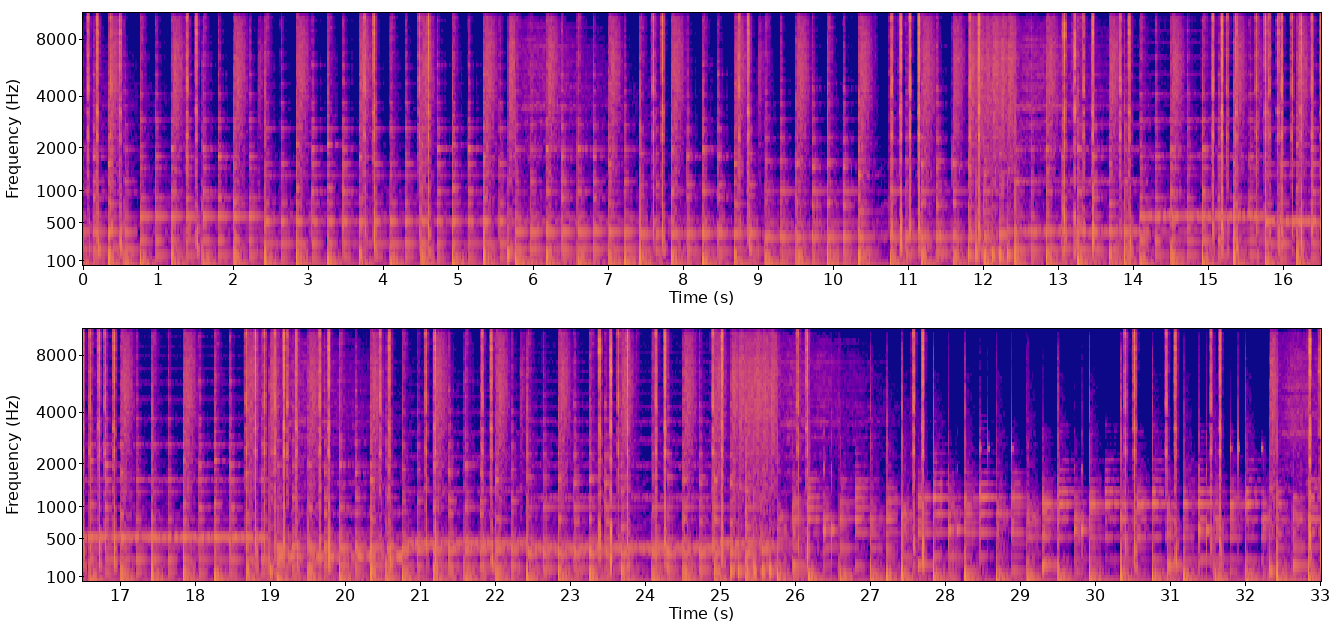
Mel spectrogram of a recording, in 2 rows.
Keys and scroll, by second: 32.2 ctrl+z.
